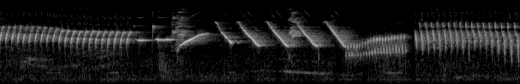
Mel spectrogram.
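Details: Canary rolling song from a master recording used to train young magpie robins: high buzzy trills, then a run of sharp descending sweeps, ending in another fast rattling roll.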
